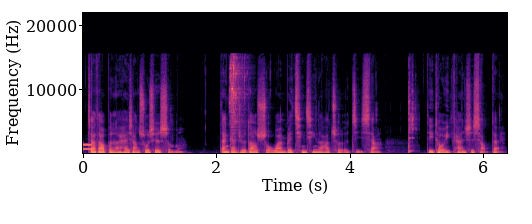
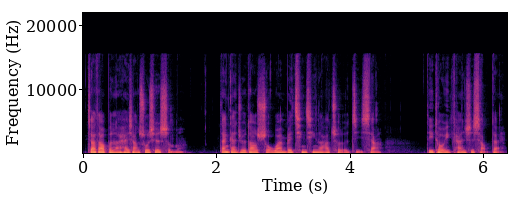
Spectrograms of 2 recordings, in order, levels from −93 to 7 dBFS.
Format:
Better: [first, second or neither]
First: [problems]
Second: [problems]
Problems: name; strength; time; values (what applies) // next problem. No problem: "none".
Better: second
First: phone ringing; noticeable; at the start; peak 3 dB below the speech // jangling keys; noticeable; at 2 s; peak 2 dB below the speech // clattering dishes; faint; at 5 s; peak 10 dB below the speech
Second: none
